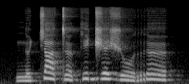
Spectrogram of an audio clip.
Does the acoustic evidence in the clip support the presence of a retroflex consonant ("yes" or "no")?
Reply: no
